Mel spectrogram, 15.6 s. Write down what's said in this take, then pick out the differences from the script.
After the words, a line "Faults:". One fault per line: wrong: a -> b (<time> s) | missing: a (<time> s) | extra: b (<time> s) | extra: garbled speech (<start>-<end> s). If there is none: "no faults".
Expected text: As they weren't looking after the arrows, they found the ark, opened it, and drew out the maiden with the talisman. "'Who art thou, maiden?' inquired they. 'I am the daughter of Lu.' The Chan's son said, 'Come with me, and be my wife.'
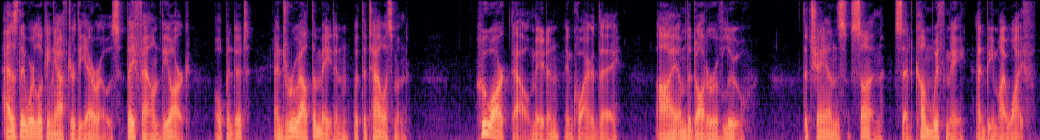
As they were looking after the arrows, they found the ark, opened it, and drew out the maiden with the talisman. "'Who art thou, maiden?' inquired they. 'I am the daughter of Lu.' The Chan's son said, 'Come with me, and be my wife.'
Faults:
wrong: weren't -> were (0.4 s)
